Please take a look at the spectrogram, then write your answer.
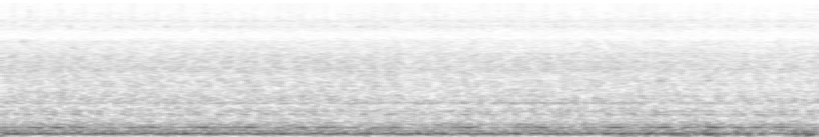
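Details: Old dump truck after fuel tank work and priming the pressurized fuel pump; low steady rumble at even idle, no misses, ticks or knocks; engine running smoothly.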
